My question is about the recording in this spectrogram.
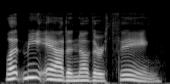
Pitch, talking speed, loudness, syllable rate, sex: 200 Hz, 175 wpm, -16 LUFS, 4.5 syllables/s, female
